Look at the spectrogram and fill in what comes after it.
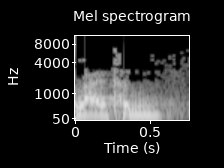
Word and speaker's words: lai thính: Thỉnh thoảng mày nghe ai đọc là lai thính, đọc cho đúng là lai thính.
